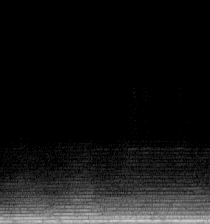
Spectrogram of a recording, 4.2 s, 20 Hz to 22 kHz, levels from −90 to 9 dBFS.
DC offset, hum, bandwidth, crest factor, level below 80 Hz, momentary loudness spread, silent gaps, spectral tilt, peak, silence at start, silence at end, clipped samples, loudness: under 0.1%; none; 4.2 kHz; 12 dB; -44 dBFS; 5 LU; none; -10 dB/octave; -6 dBFS; 0 s; 0 s; under 0.1%; -18 LUFS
